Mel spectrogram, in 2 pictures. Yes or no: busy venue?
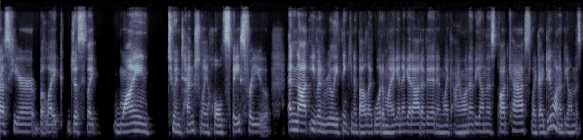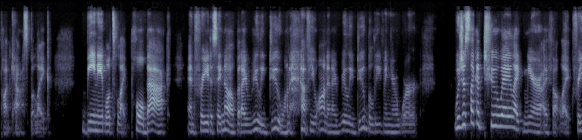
no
